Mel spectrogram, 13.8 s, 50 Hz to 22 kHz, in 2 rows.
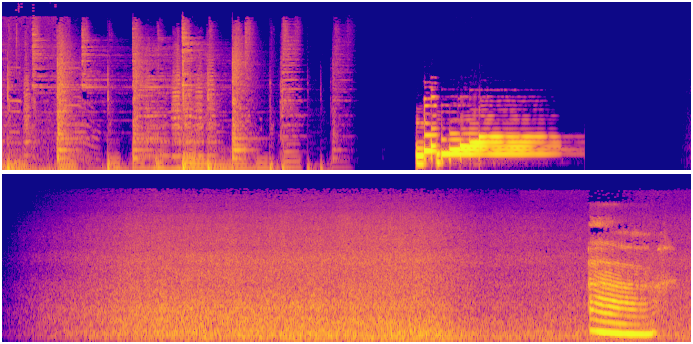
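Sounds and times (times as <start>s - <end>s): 
speech: 4.1s - 5.2s
punchy musical hits: 4.2s - 5.6s
ocean surf: 7.2s - 12.8s.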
